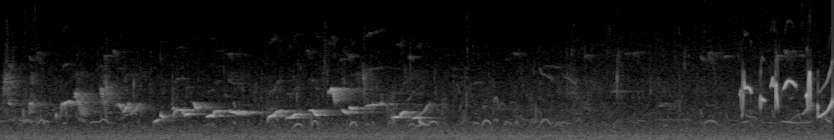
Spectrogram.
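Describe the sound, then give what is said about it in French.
A dunnock sings a quick, high, jumbled warble lasting a couple of seconds, then starts another brief burst near the end, set against steady outdoor background hiss. “On a un assenteur mouché, et un chant qui est un peu plus roulé.”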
